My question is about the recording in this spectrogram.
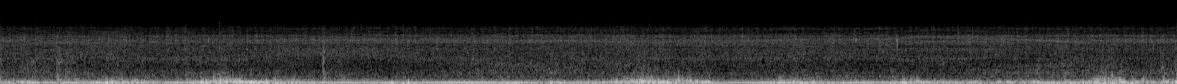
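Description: Wind buffeting the microphone in gusts every few seconds, over a steady low hum from the fishing boat's engine.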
